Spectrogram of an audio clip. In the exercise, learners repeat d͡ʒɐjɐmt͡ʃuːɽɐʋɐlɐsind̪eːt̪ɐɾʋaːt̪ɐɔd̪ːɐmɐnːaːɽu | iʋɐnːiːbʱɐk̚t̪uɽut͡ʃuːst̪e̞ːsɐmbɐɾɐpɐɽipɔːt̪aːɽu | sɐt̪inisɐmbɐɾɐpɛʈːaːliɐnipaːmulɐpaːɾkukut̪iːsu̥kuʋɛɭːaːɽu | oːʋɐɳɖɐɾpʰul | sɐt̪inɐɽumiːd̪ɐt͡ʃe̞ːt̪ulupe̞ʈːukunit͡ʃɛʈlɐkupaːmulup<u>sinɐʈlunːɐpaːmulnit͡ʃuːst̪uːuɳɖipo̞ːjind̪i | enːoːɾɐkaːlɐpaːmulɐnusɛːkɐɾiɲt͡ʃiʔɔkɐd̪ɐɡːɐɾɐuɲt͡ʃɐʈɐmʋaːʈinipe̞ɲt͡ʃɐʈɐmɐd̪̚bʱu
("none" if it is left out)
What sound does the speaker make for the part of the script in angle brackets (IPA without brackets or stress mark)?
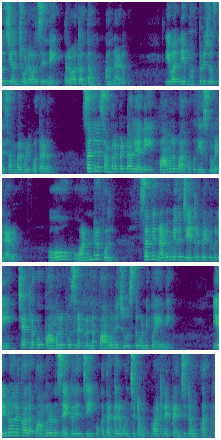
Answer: uː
